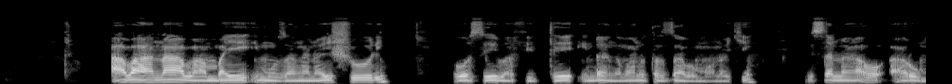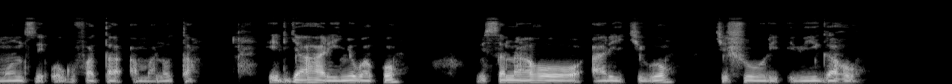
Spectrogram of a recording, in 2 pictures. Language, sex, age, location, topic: Kinyarwanda, female, 36-49, Huye, health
